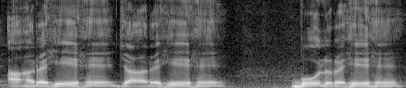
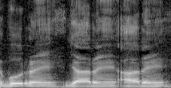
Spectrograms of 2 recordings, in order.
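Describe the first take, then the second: First: "رہے ہیں" in full, every h sounded: "ra-he hain"; full written-form pronunciation. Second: "رہے ہیں" shortened to "ra-en", h dropped; spoken contracted pronunciation. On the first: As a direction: spell out each syllable of "رہے ہیں". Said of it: "لکھت میں". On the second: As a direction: run "رہے ہیں" together as in everyday speech. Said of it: "اور ادائیگی میں". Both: Shown as a demonstration.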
